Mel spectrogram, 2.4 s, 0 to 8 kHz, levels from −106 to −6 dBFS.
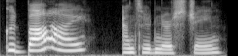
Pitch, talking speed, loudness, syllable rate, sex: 260 Hz, 125 wpm, -18 LUFS, 5.8 syllables/s, female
